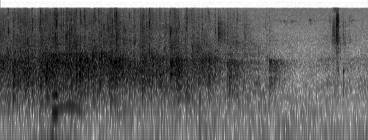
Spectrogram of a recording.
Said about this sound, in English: Okay. Hooray. Awesome. So yes, applause, yeah, please.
